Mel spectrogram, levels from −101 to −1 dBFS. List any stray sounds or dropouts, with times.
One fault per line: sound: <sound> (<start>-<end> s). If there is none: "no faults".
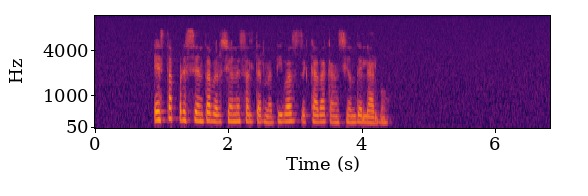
no faults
